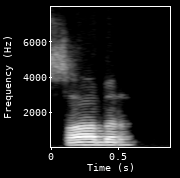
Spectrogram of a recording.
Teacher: Sabernya harus tafhim. Asrnya kalau dipisah juga harus tafhim. Ya, tidak boleh tarkik dibacanya karena beda-beda tipis tuh kelihatannya.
